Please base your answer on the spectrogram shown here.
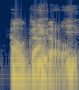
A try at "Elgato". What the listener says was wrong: You always slip an extra little e or something.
